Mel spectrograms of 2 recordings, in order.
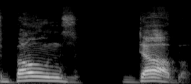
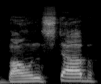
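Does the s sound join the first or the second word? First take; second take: first word; second word. First: The s sound ends the first word. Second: The s sound begins the second word. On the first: The speaker calls it right. "but it's Bones Dub" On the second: The speaker calls it wrong. "I thought his name was Bone Stub"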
